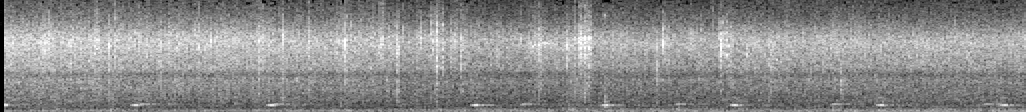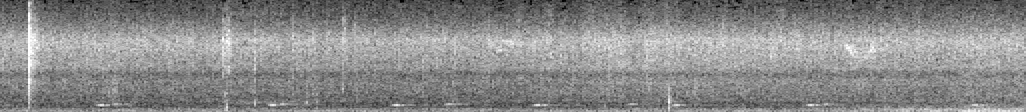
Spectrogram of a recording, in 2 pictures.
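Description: A bird repeating a short, low note about twice a second, over a steady high hiss, with a few sharp clicks, the loudest about eight seconds in.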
